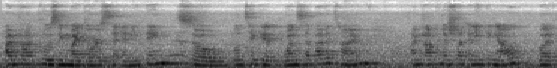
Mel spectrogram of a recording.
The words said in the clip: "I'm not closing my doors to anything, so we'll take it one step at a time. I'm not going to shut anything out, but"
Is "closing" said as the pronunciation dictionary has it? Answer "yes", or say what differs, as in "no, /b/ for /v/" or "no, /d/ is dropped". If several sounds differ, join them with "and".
yes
